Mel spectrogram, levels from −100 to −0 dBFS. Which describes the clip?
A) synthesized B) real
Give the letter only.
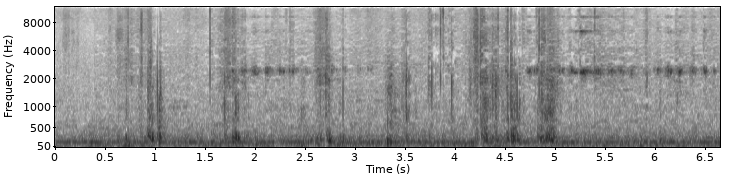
B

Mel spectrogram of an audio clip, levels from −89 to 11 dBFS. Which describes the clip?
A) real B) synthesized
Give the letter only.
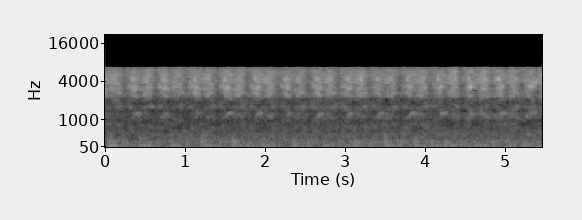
B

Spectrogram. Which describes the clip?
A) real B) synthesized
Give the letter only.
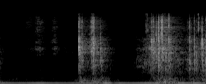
A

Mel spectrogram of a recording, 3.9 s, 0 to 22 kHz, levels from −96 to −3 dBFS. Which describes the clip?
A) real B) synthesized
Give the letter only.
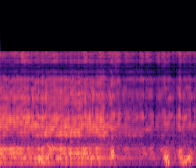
B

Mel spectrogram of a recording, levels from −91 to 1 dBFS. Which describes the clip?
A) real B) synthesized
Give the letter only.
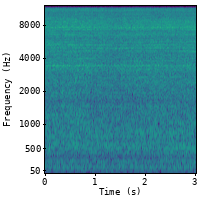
A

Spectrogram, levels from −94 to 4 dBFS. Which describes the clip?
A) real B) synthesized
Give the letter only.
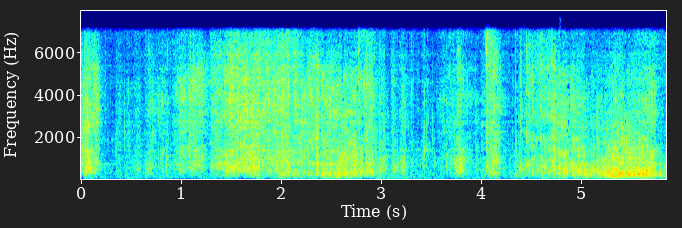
B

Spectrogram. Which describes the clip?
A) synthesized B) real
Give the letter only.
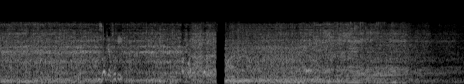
B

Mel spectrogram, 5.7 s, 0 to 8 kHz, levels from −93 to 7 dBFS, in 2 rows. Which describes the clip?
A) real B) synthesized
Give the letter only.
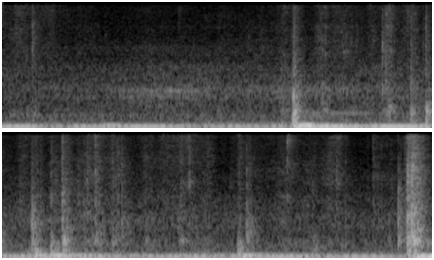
A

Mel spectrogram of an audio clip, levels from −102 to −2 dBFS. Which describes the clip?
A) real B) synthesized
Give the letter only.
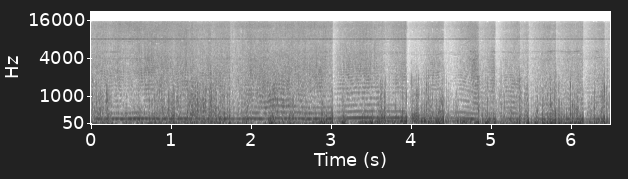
A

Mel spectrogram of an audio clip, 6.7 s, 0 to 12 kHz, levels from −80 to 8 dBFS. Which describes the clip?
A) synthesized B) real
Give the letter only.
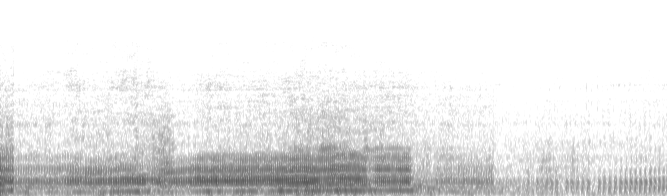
B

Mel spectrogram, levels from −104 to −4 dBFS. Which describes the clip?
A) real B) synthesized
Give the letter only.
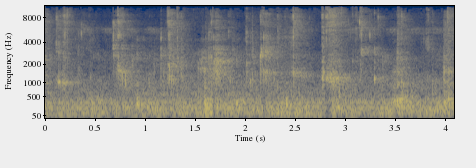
A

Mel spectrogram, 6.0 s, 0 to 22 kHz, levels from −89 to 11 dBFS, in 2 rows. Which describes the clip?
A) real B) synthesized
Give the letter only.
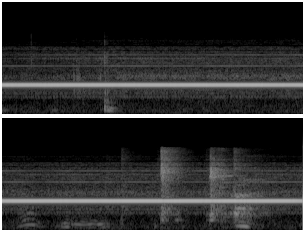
A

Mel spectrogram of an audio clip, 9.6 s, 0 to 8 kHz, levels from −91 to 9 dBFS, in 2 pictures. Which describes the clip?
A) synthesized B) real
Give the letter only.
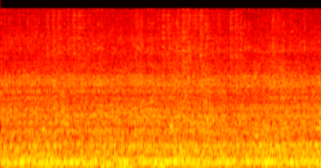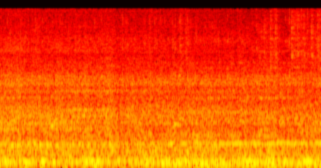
A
